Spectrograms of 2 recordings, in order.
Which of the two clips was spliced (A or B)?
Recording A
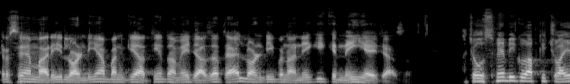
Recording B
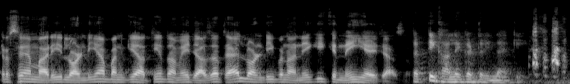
B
